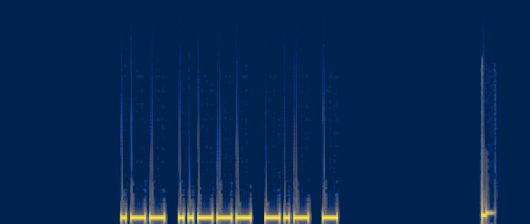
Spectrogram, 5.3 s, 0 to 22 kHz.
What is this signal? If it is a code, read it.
Morse code, heard as a keyed tone, about 25 wpm, 700 Hz. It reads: W2KT
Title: USA Call Signs - 4 Characters - 3x Character Spacing - 25wpm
